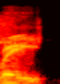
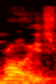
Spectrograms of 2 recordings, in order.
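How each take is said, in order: First: The vowel sounds like 'ay', ending in zh. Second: The vowel sounds like 'oy', ending in s. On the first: The speaker calls it right. "Talking about the pronunciation is Rage" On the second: The speaker calls it wrong. "I'm saying Royce, right?"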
